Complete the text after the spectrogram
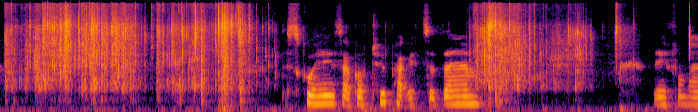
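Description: A plastic wrapper crinkles as it is handled.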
